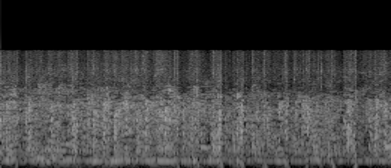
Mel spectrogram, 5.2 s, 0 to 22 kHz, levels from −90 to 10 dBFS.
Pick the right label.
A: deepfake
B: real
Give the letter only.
B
